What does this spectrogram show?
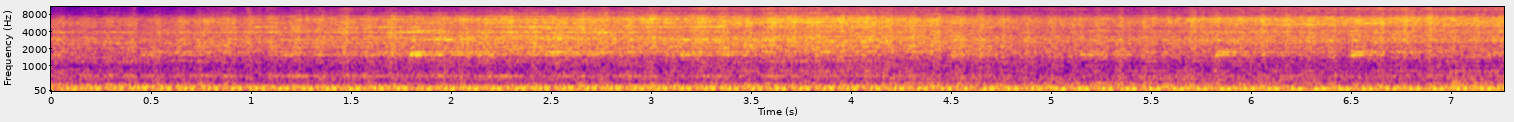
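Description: Canadian Pacific freight train approaching and running onto a grade crossing, a steady low rumble.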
